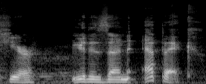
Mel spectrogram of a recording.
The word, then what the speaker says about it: Epoch: here it is an epic it's actually it's kind of spelled Epoch but my understanding is it's pronounced epic uh for of the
